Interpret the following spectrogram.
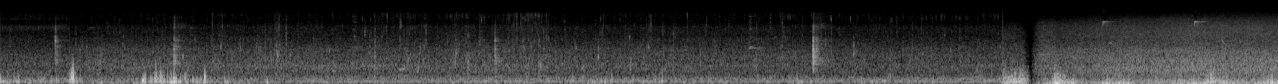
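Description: Wind buffeting a microphone over open water: a steady, uneven rumble with a few brief sharp sounds. About ten seconds in the noise breaks off suddenly and returns as a louder, gustier rumble.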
